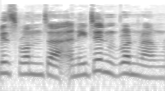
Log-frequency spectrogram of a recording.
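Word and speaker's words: Rhondda: we had we had him pronouncing Ronda as um Rond or something or Rond it was hilarious and he got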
